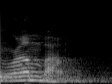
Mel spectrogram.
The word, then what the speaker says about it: Rambam: That when we say Rambam, we always put the stress on the first syllable.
